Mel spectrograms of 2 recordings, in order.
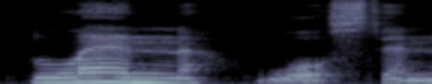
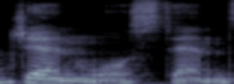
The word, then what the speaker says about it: Lenn Woolston: Christmas tree in the background and I also mispronounced the name of the person who created the tag it is Len Woolston not Jen Woolston so I apologize for that I am terrible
